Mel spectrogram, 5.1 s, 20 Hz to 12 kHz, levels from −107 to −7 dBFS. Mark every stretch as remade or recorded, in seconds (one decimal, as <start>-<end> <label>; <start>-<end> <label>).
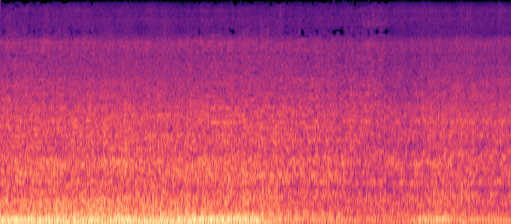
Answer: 0.0-1.0 recorded; 1.0-1.9 remade; 1.9-3.9 recorded; 3.9-5.1 remade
